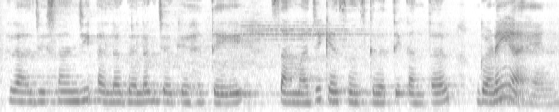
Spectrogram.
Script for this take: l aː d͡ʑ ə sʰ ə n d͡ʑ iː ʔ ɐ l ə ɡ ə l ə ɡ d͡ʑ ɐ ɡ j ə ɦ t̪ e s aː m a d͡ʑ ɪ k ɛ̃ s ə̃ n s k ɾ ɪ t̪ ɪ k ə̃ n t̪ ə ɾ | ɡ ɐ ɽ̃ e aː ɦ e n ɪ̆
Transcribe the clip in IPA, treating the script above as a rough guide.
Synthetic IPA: ɾ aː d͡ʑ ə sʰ a n d͡ʑ iː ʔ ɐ l ə ɡ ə l ə ɡ d͡ʑ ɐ ɡ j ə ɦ t̪ e s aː m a d͡ʑ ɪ k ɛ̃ s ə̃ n s k ɾ ɪ t̪ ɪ k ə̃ n t̪ ə ɾ | ɡ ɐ ɽ̃ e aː ɦ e n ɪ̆

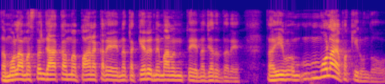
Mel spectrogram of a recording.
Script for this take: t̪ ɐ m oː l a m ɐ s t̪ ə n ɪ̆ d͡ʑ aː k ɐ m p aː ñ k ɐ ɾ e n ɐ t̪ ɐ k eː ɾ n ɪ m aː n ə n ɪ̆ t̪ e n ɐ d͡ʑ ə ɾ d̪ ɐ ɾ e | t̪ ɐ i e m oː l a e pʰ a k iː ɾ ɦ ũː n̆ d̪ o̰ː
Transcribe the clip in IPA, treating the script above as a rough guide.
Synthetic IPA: t̪ ɐ m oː l a m ɐ s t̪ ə n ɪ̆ d͡ʑ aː k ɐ m p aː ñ k ɐ ɾ e n ɐ t̪ ɐ k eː ɾ n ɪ m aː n ə n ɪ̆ t̪ e n ɐ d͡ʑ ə ɾ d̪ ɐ ɾ e | t̪ ɐ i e m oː l a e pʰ ɐ k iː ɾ ɦ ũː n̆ d̪ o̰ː

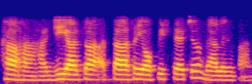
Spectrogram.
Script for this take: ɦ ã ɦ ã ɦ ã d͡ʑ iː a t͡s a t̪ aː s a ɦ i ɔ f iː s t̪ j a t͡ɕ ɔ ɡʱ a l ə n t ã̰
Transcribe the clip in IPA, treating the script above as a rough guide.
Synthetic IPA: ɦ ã ɦ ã ɦ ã d͡ʑ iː a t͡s a t̪ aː s a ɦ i ɔ f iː s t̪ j a t͡ɕ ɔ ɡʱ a l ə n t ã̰

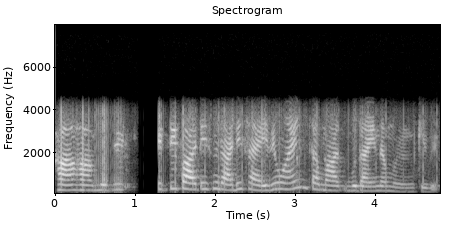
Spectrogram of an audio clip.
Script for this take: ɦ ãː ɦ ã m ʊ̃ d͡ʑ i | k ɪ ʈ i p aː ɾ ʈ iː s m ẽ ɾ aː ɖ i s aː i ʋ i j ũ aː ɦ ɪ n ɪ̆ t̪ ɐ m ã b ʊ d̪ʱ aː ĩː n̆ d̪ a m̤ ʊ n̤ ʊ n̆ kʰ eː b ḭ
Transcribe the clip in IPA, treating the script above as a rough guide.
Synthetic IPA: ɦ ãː ɦ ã m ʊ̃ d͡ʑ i | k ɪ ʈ i p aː ɾ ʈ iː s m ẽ ɾ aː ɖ i s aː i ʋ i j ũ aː ɦ ɪ n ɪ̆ t̪ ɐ m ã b ʊ d̪ʱ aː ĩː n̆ d̪ a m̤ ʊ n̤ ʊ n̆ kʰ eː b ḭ

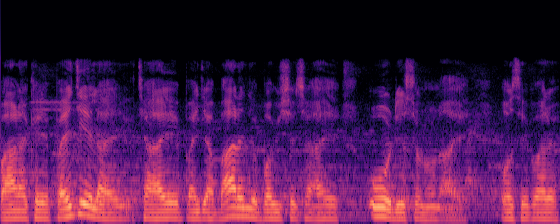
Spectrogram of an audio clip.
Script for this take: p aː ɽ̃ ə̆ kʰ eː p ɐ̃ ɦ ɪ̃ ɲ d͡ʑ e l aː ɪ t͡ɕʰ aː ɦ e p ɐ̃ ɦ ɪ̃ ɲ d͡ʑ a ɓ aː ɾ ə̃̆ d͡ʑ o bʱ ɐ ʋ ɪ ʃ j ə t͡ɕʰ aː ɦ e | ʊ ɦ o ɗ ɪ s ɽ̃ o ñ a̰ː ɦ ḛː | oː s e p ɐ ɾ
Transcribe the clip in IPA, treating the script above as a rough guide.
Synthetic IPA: p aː ɽ̃ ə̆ kʰ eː p ɐ̃ ɦ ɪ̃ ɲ d͡ʑ e l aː ɪ t͡ɕʰ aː ɦ e p ɐ̃ ɦ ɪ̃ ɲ d͡ʑ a ɓ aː ɾ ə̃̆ d͡ʑ o bʱ ɐ ʋ ɪ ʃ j ə t͡ɕʰ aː ɦ e | ʊ ɦ o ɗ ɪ s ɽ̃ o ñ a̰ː ɦ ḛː | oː s e p ɐ ɾ

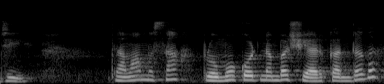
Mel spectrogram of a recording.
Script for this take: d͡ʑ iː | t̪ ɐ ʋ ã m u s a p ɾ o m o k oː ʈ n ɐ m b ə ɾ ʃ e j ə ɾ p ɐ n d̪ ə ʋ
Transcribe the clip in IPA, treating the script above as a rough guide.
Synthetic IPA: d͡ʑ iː | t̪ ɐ ʋ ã m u s a p ɾ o m o k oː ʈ n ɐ m b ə ɾ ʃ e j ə ɾ k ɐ n d̪ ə ʋ

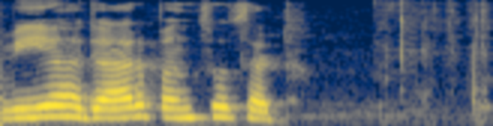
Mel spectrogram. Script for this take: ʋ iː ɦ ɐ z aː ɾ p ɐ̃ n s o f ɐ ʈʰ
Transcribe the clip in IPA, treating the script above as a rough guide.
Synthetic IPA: ʋ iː ɦ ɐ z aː ɾ p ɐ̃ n s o s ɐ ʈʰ

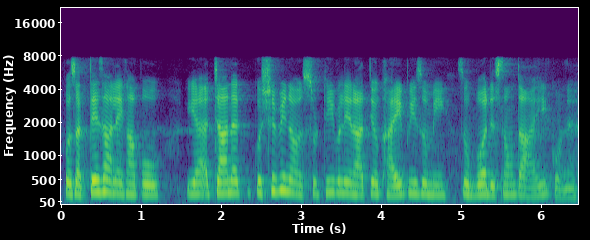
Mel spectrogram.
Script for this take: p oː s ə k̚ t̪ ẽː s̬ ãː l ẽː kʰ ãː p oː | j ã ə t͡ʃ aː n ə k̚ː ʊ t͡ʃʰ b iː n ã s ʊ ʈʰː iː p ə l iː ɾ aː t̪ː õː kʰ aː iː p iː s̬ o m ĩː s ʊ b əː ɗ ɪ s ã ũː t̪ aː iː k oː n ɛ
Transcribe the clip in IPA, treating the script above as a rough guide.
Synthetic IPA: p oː s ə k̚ t̪ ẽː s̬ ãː l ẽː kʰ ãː p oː | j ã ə t͡ʃ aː n ə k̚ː ʊ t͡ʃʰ b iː n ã s ʊ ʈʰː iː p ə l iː ɾ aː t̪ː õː kʰ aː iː p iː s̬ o m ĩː s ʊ b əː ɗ ɪ s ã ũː t̪ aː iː k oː n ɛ

